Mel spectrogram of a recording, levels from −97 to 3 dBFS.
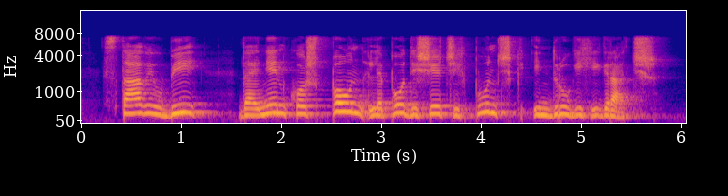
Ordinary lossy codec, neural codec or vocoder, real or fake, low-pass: none; none; real; 7.2 kHz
